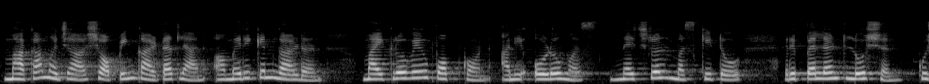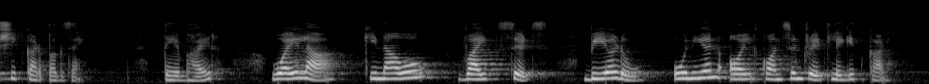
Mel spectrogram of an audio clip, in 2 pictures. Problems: background conversations at intervals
